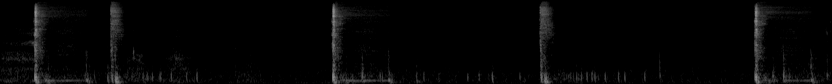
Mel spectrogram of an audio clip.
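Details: Pneumatic Ambu-bag-based prototype ventilator in pressure control mode, respiratory rate set to 14: mechanical hiss-and-clunk bursts repeating every three to four seconds.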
